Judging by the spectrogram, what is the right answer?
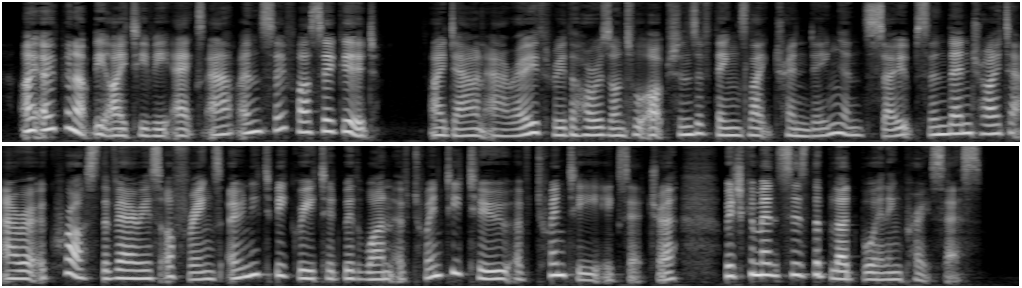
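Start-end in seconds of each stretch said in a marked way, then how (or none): none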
